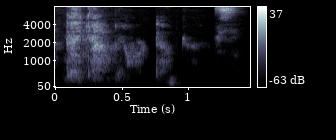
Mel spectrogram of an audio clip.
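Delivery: whispered confession to the chat. Real, not acted. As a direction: breathe it out as a sheepish secret. Whispered confession after laugh.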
